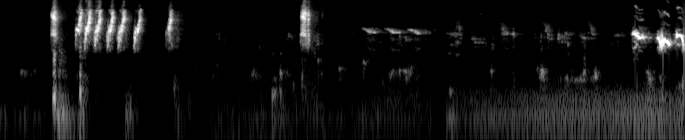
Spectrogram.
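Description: Red-billed leiothrix giving a quick rattling burst of six harsh notes, then sharp single chips, faint high whistles and a final scratchy flurry.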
